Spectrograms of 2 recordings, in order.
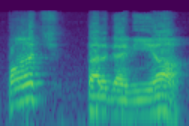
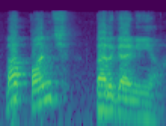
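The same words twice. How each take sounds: First: পাঁচ pronounced like the Bengali number five; Bengali reading. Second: পাঞ্চ pronounced the English way, n sounded; English reading. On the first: Teacher giving students the Bengali reading of the name. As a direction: say পাঁচ with the Bengali vowel and no n, as পাঁচ পারগানিয়া. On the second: Teacher giving students the English reading of the name. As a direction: say পাঞ্চ with a clear n, like the English word punch. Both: Shown as a demonstration.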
